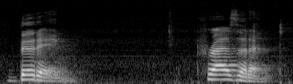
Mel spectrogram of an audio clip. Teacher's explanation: this really light tap is exactly that D sound between two vowels in the middle of the word when it's unstressed.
